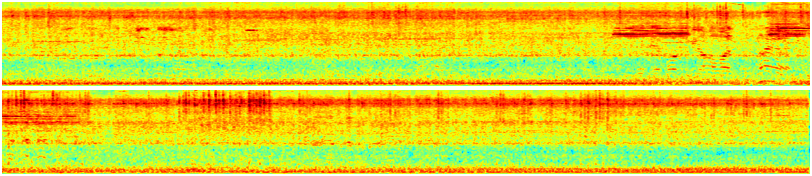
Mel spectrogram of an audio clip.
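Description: A bus engine hums steadily with road rumble throughout.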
